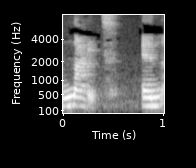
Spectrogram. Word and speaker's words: night: 比如说像 night，n i g h t，它的 i g h 基本上都没有发音，所以你会看到很多的字，比如说像 light 灯光，灯光 l i g h t 那个 i g h。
